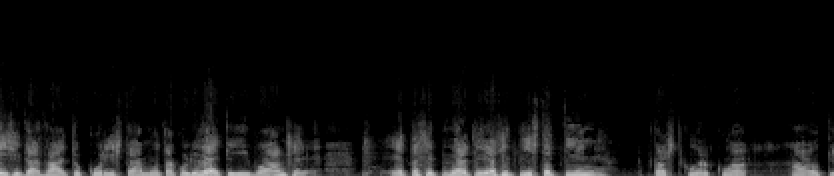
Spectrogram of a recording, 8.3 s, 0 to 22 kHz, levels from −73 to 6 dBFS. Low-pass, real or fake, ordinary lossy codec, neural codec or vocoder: 19.8 kHz; real; AAC, 48 kbps; none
